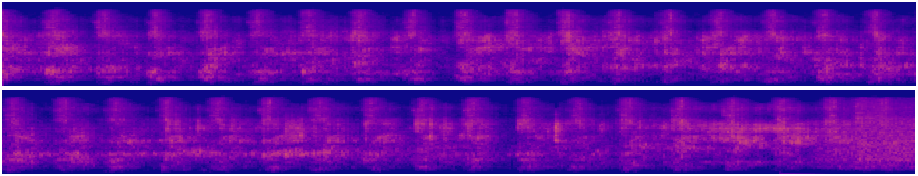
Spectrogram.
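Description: Fly cutter on a horizontal boring mill face-milling the end of a welded steel column. Its single lathe insert strikes the steel in a fast, even rhythm of about five cuts a second over a steady hiss of cutting. This is an interrupted cut taking off up to an eighth of an inch where welding warped the face.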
